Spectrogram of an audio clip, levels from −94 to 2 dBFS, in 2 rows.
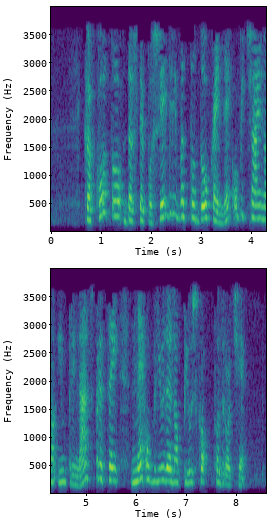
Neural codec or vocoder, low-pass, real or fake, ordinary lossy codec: vocoder, 22.05 kHz, 80 mel bands, WaveNeXt; 3.6 kHz; fake; MP3, 24 kbps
